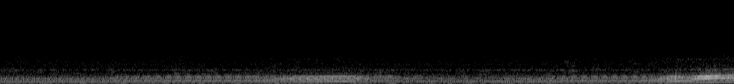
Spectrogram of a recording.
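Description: Audi A3's six-cylinder turbo engine idling at the drag strip start line, revved up once briefly a few seconds in and dropping back, then revved up again near the end and held higher, ready for the launch.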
